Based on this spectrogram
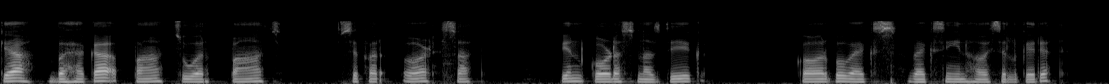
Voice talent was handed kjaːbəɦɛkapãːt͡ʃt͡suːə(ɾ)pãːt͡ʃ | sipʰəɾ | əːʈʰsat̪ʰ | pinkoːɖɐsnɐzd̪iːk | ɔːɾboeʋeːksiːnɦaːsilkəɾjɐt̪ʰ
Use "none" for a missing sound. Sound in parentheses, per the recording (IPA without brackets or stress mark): ɾ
